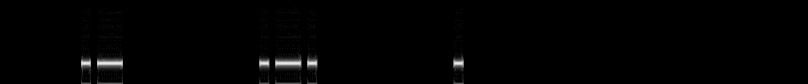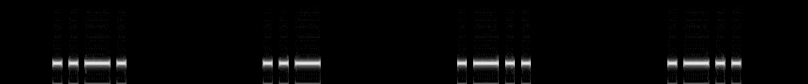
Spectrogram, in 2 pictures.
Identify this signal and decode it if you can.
Morse code, heard as a keyed tone, about 15 wpm, spaced as for 5 wpm, 1000 Hz. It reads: ARE FULL
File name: qotdfiles / 5wpm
